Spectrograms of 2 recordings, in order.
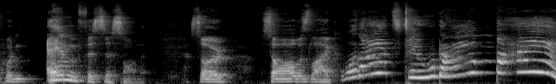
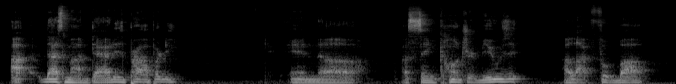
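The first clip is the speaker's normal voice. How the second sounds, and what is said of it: Put-on Texas accent. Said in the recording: “that accent ... start talking like this ... Like I'm from Texas”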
